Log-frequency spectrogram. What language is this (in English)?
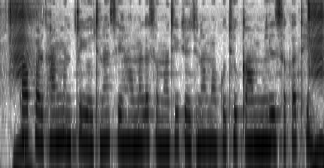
Chhattisgarhi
